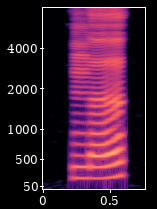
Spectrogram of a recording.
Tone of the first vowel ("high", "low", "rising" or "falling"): rising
